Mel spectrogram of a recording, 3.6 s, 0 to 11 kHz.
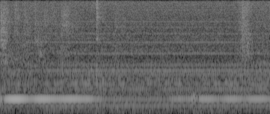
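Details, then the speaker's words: Sanyo RDS20 two-head cassette deck, speed being adjusted by ear against a 440 Hz reference tone: steady tone with only a slow faint beat remaining; tape speed now within a couple of hertz. "now we're going the same speed right no more beat [Music] pretty darn close so you can hear a bit of a beat there"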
